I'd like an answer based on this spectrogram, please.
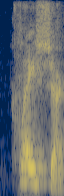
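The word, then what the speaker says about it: klesha: Moia spell it clatia.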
